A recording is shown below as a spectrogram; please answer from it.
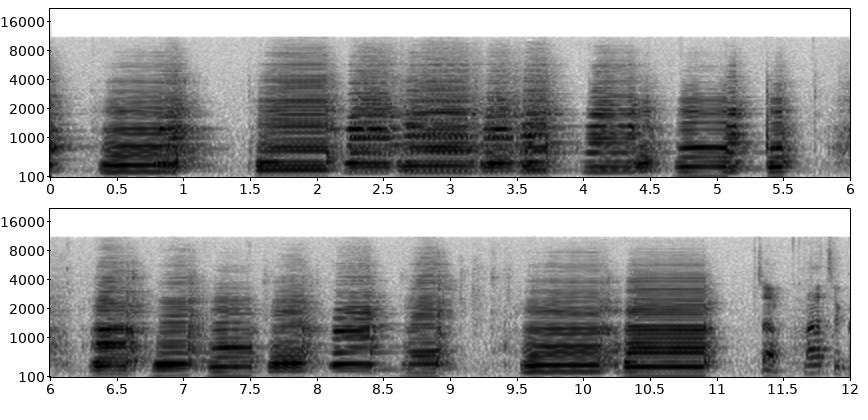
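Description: Strasser Steirische three-row diatonic accordion with three middle reeds played in short detached chords, the bellows pushed and pulled. The chords alternate with deep, tuba-like notes from its Helikon bass. The playing stops near the end.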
